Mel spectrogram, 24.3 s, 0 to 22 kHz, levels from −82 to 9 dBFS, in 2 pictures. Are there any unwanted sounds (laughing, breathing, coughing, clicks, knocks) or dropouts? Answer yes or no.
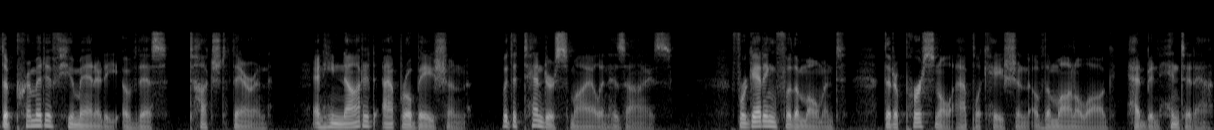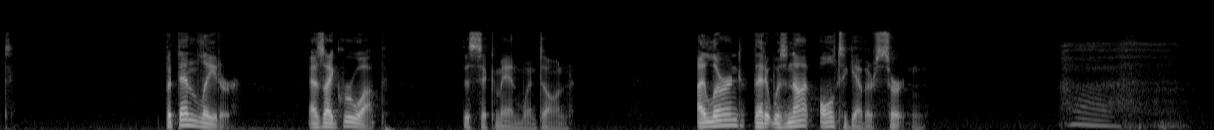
yes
